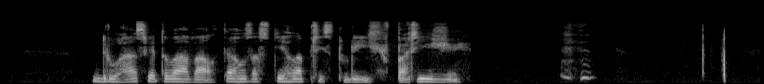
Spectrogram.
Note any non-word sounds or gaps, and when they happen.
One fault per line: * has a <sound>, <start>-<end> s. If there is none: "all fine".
* has a laugh, 5.6-6.0 s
